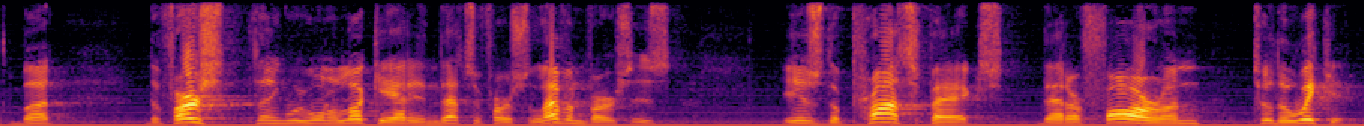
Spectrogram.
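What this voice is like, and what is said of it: Southern American drawl. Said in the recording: “I have a southern drawl”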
